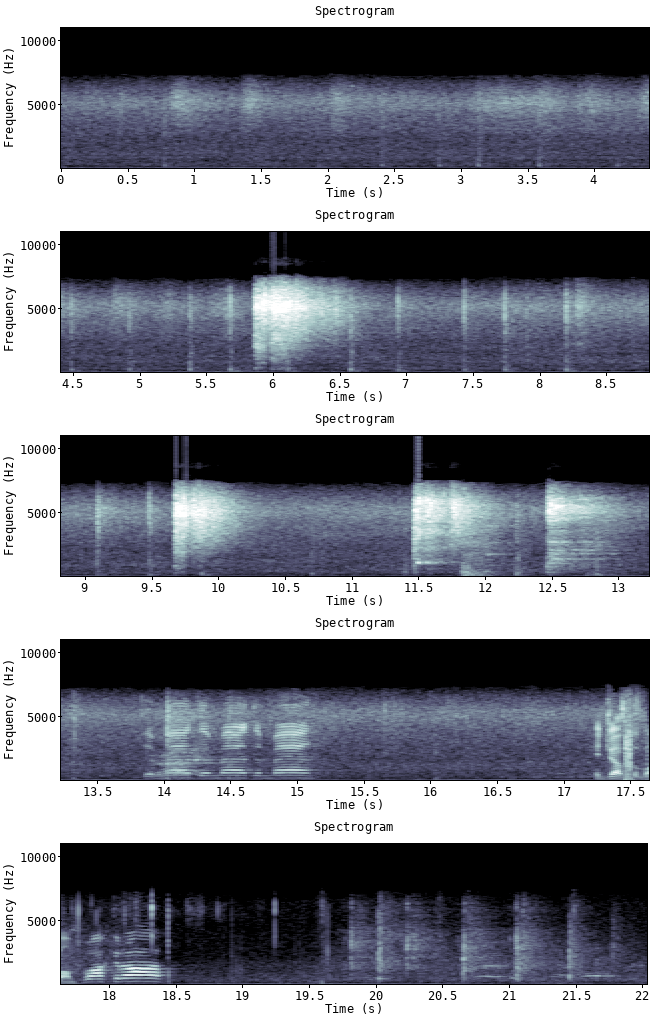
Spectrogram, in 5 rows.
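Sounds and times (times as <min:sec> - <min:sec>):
loud hissing bursts: 0:05.8 - 0:06.8.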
